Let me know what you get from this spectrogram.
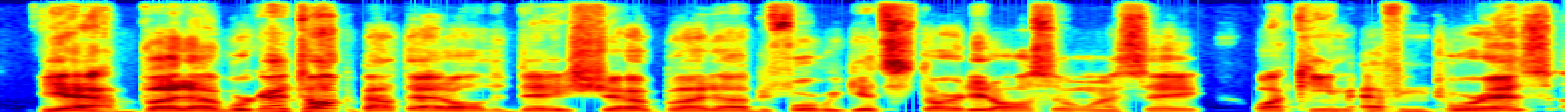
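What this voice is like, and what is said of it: Scratchy, slightly hoarse voice. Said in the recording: “my voice is a little scratchy from cheering”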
